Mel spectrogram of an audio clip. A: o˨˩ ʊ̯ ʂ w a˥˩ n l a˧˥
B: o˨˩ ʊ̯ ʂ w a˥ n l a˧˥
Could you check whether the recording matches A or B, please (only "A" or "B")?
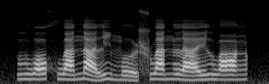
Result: B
